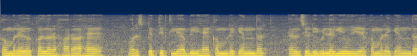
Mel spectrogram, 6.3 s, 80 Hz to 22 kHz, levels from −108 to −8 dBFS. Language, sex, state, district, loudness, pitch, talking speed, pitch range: Hindi, male, Uttar Pradesh, Saharanpur, -14 LUFS, 140 Hz, 200 wpm, 135-140 Hz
